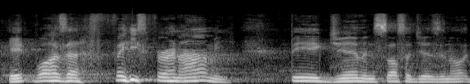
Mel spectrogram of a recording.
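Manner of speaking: excited. Real, not acted. Excited recalling of huge lunch.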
